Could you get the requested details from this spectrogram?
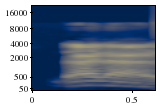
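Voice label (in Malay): "dalal", Malay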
